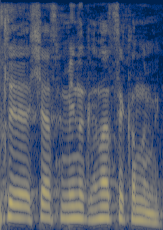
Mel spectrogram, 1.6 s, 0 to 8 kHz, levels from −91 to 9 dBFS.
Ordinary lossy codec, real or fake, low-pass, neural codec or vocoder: none; fake; none; codec, 16 kHz, 16 kbps, FreqCodec, larger model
